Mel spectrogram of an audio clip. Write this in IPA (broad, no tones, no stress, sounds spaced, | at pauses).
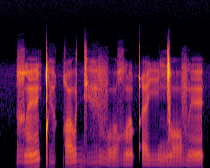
ʁ ɛ̃ ǃ ɛ̤ q o dʲ ɛ̤ v o ʁ õ qʼ iː ŋ͡ǀ ɔ v ɛ̃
